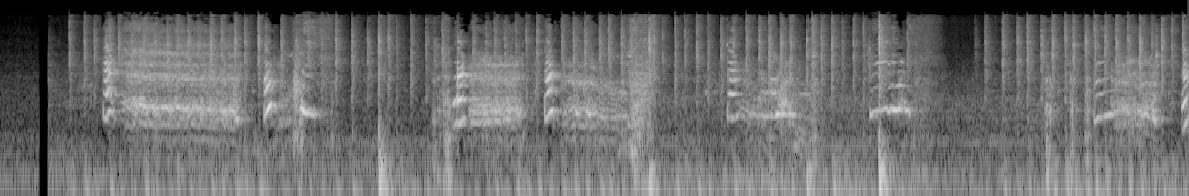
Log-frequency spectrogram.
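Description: A dog howls and yowls in long, wavering cries close by.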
